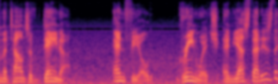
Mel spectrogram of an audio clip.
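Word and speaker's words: Greenwich: of people from the towns of Dana, Enfield, Greenwitch, and yes, that is the correct pronunciation, and Prescott.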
